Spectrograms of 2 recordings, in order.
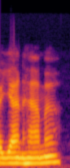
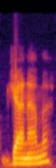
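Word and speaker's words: Jan Hammer: I was inspired by Yan hammer or janama some you know people pronounce his name differently how falter and vanelis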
